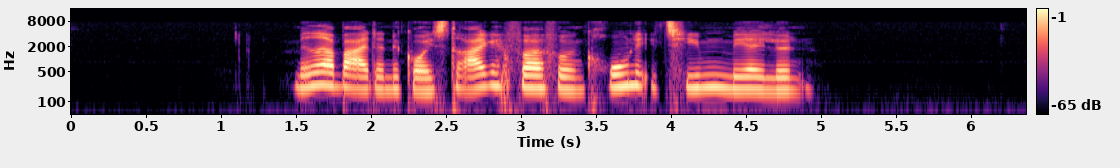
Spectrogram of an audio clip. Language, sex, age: Danish, female, 24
